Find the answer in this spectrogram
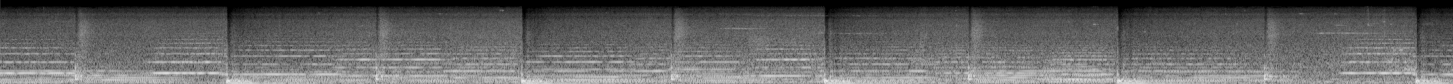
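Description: Military brass band of trombones, French horns and tubas playing a slow march, with a bass drum beat about every one and a half seconds under sustained brass chords.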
